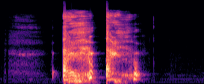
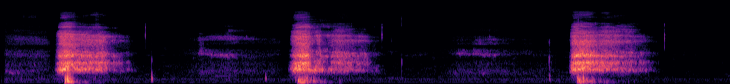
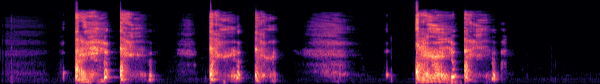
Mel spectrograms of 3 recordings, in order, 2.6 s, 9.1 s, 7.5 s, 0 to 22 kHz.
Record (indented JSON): {
  "cough_length": "2.6 s",
  "cough_amplitude": 32768,
  "cough_signal_mean_std_ratio": 0.4,
  "exhalation_length": "9.1 s",
  "exhalation_amplitude": 15091,
  "exhalation_signal_mean_std_ratio": 0.35,
  "three_cough_length": "7.5 s",
  "three_cough_amplitude": 32768,
  "three_cough_signal_mean_std_ratio": 0.36,
  "survey_phase": "beta (2021-08-13 to 2022-03-07)",
  "age": "45-64",
  "gender": "Female",
  "wearing_mask": "No",
  "symptom_cough_any": true,
  "symptom_new_continuous_cough": true,
  "symptom_runny_or_blocked_nose": true,
  "symptom_headache": true,
  "symptom_onset": "2 days",
  "smoker_status": "Current smoker (1 to 10 cigarettes per day)",
  "respiratory_condition_asthma": true,
  "respiratory_condition_other": false,
  "recruitment_source": "Test and Trace",
  "submission_delay": "2 days",
  "covid_test_result": "Negative",
  "covid_test_method": "RT-qPCR"
}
